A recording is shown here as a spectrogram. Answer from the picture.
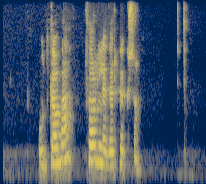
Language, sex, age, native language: Icelandic, female, 30-39, Icelandic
